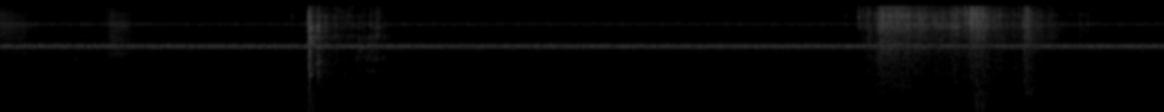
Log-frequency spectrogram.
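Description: Crickets chirring steadily in the background. A single sharp tap comes a little over two seconds in, and near the end there is a short crinkling rustle with a knock.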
